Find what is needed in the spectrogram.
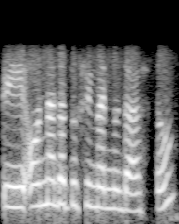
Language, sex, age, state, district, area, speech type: Punjabi, female, 18-30, Punjab, Fazilka, rural, conversation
